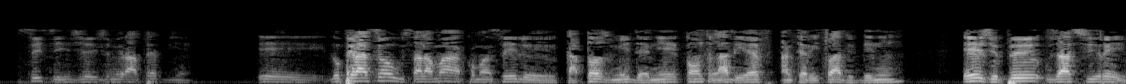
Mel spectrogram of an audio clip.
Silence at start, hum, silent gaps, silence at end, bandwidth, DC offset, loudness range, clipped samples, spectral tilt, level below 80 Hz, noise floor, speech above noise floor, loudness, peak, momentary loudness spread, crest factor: 0.3 s; none; none; 0 s; 5.4 kHz; under 0.1%; 5 LU; under 0.1%; -6.5 dB/octave; -38 dBFS; -66 dBFS; 44 dB; -21 LUFS; 0 dBFS; 19 LU; 22 dB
